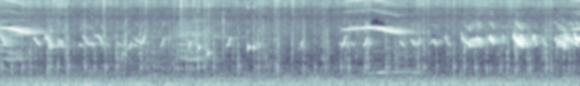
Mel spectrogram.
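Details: Baby chicks chirping in a busy chorus, clusters of short downslurred peeps and some longer whistles over a low electrical-like hum.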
